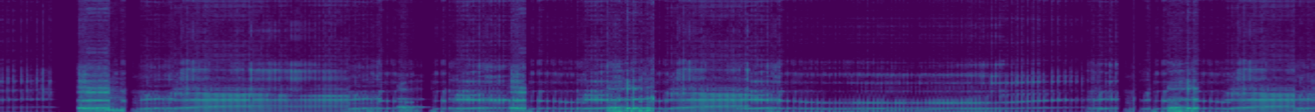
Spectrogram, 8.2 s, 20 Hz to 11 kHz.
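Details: Animated character Talking Ben (Episode 5) burping many times: long, loud, drawn-out belches repeated several times in a row.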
